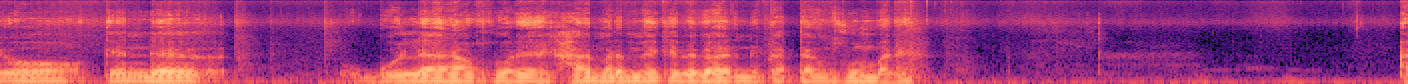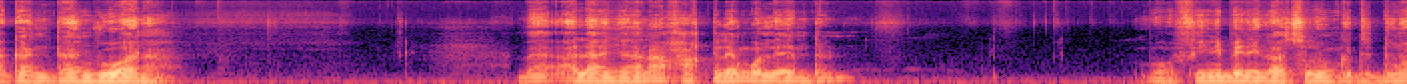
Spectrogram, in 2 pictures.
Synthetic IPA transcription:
jokende | ɡolːajanaxoɾehaɾmaɾmekebeɡaɾnikatːaŋkumbane | aɡantaɲɟuwana | baʔa̰laɲaːnahakːileŋɡolejentan | bofinibeniɡasoloŋkitidun

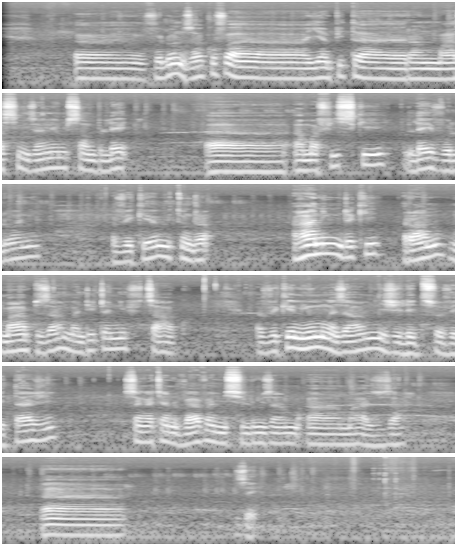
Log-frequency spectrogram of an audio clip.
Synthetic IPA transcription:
voluanizaɦkofa | iampit̪əɾanumasiɲizanamisãmbule | amafisi̥kʲilajvoluani | avekewmit̪uɳɖ͡ʐə | aniɲiɳɖ͡ʐeki | ranumaapizaɦmaɳɖ͡ʐiʈ͡ʂanifi̥t͡saɦaku̥ | avekewmiumaŋazaɦaminiʒiled̪i̥sovet̪aʒi | saŋaʈ͡ʂianuvavəmisiluzamaɦazuzaɦ | zej

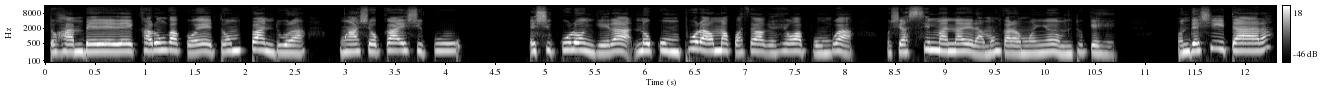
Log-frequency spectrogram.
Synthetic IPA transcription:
tɔɦambɛɾɛɾɛkaɾuŋɡakɔɛtɔm̩panduɾa | mwaʃɔkaɛʃiku | ɛʃikulɔŋɡɛɾanɔkum̩puɾaɔmakwaθawakɛhɛwapumbwa | ɔʃasimanaɾɛɾamɔŋkaɾamwɛɲɔjɔm̩tukɛhɛ | ɔndɛʃiːtaɾa

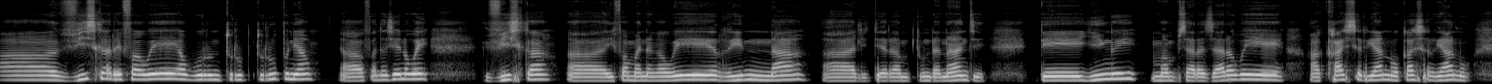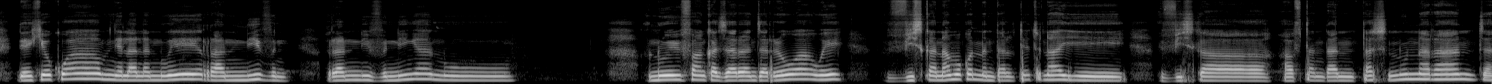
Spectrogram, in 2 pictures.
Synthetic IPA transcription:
visi̥kəɾefəweamuɾunit̪uɾupi̥t̪uɾupina | afand̪as̬enəwe | visi̥kəefamanaŋəwerinina | lid̪eɾamit̪uɳɖ͡ʐanand͡ʒid̪̥eiɲimambizaɾazaɾəweakʰasirianuakasirianud̪eakewkuəminalalanweranunivini̥ | ranuniviniɲənu | nuifaːŋkazaɾand͡ʒaɾewawe | visi̥kanamakanand̪alut̪et̪unae | visi̥kə | afi̥t̪and̪anint̪asinunnaɾanza

